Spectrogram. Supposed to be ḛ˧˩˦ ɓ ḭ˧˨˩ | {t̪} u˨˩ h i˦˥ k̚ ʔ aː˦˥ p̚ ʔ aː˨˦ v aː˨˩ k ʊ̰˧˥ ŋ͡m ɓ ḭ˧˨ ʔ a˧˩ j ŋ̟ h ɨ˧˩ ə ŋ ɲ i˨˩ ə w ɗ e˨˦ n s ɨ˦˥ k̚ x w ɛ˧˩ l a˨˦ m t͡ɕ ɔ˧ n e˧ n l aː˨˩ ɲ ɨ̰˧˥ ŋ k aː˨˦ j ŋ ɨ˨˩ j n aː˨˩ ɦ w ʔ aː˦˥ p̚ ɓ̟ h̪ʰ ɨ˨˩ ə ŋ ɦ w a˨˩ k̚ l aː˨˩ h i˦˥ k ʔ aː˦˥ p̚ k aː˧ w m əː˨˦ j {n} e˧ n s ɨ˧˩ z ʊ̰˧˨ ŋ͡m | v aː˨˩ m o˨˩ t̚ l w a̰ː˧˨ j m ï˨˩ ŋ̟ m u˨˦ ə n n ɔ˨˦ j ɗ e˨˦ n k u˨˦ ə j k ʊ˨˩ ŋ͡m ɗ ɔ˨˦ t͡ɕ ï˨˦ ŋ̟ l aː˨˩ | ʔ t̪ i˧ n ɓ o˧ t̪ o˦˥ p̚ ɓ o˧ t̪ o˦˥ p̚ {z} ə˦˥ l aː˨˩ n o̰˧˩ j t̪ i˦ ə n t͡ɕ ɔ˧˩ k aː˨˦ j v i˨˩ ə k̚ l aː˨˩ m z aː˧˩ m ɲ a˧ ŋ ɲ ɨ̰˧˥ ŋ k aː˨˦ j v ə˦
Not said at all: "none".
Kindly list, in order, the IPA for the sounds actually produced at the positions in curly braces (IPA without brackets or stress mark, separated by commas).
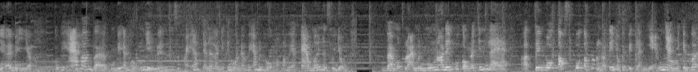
t̪, n, z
